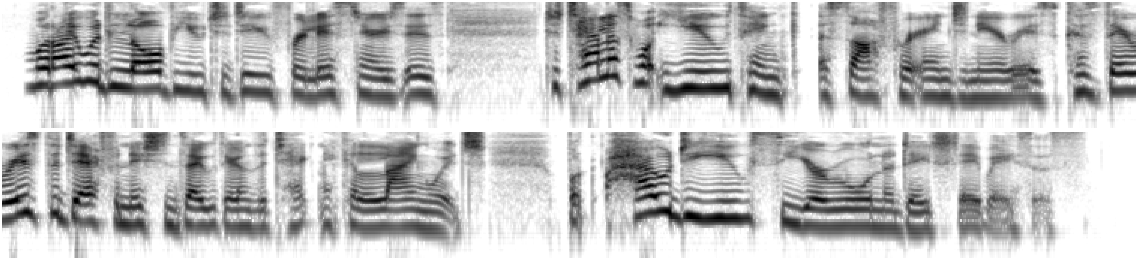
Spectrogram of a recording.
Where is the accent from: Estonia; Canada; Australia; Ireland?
Ireland; Cork, Munster; me, as a Cork person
